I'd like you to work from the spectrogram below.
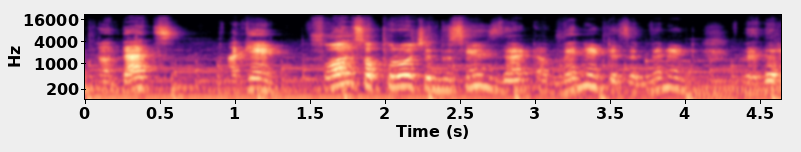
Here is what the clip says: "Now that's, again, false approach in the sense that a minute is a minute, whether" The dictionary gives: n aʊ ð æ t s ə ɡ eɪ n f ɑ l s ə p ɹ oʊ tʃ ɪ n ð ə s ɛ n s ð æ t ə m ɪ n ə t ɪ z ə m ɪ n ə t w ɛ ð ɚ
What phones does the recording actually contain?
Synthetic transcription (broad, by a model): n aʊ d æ t s ə ɡ eɪ n f ɑ l s ə p ɹ oʊ tʃ ɪ n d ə s ɛ n s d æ t ə m ɪ n ə t ɪ z ə m ɪ n ə t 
